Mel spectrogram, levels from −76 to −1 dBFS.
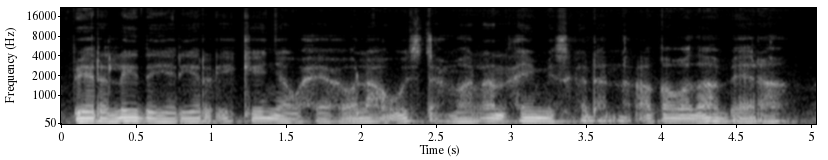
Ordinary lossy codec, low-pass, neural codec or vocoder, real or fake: none; none; none; real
